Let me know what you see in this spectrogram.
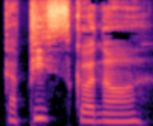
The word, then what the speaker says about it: capiscono: Capiscono. – Capiscono. And of course, it's being followed by an O there. So capiscono, it's a hard C sound.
